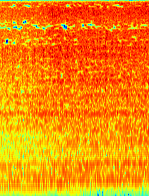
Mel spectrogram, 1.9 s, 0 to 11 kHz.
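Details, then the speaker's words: 2009 Suzuki Carry Futura 1.5 pickup, engine warm: steady, smooth idle with no knocks or misses; engine sounds smooth, exhaust drips water, taken as good combustion, coil and spark plugs. "Saya coba biar suaranya masih halus ya. Masih halus."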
